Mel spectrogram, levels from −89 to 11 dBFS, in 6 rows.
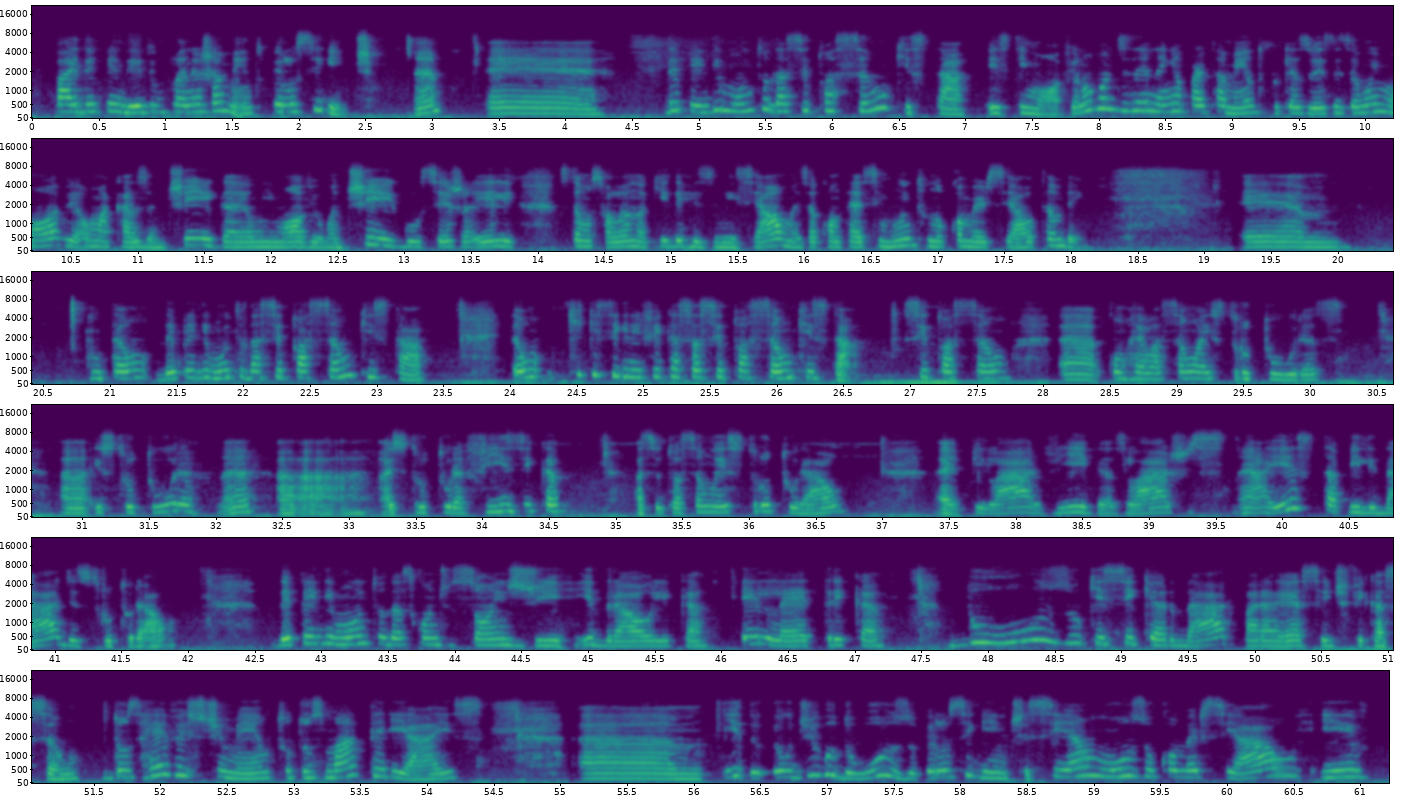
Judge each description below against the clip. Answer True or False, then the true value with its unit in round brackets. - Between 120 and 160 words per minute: True (125 wpm)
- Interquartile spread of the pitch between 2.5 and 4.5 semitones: False (5.5 semitones)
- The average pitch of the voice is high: True (205 Hz)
